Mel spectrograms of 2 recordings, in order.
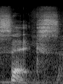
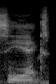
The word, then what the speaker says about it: CeX: cex or which i believe uh is actually pronounced sex um even though everyone says cx but it's actually technically called sex uh for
